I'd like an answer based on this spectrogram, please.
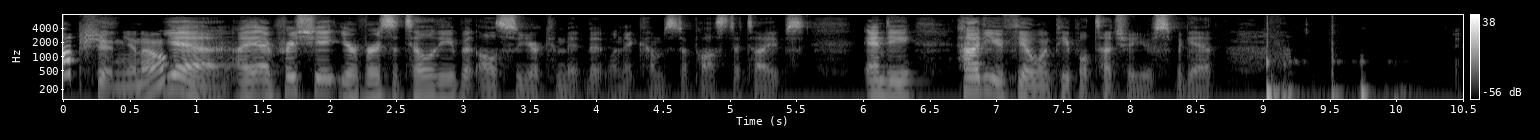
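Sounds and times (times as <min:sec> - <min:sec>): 
speech: 0:00.1 - 0:08.8
microphone being knocked by accident: 0:09.0 - 0:10.2.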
